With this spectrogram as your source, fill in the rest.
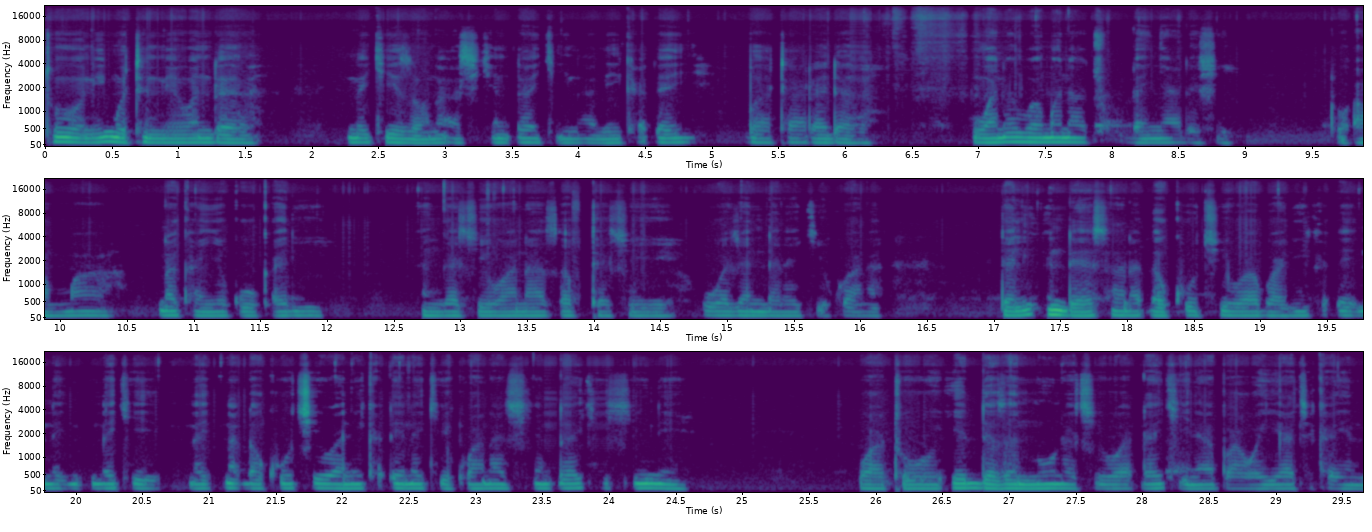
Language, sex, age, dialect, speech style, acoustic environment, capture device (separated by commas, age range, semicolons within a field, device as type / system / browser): Hausa, male, 25-34, Nigeria - Kano, focused, silence, mobile / Linux / Chrome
